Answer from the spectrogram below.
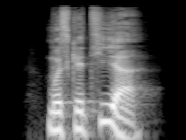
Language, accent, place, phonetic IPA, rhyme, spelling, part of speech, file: German, Germany, Berlin, [mʊskeˈtiːɐ̯], -iːɐ̯, Musketier, noun, De-Musketier.ogg
- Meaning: musketeer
